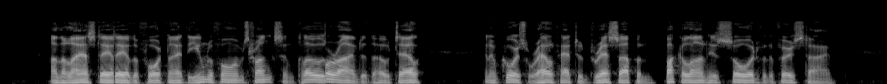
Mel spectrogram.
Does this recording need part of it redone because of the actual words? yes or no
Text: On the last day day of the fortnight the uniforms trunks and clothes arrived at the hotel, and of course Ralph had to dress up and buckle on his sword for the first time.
no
